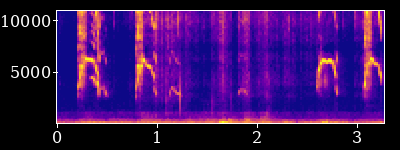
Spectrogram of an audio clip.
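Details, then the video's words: Common starling baby birds in their nest on a very hot day, nest 2 on day 2, with the mother bird close by making noises; shrill, buzzy high calls in short bursts, several in quick succession over a soft low hum. "Starling baby birds very hot. Day 2 Nest 2. Mama bird was close by making some noises."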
